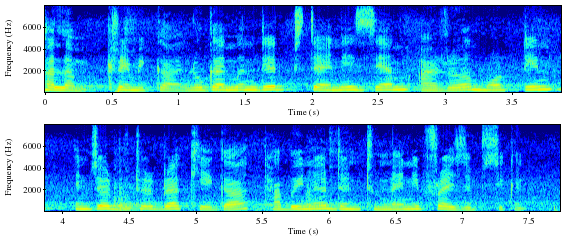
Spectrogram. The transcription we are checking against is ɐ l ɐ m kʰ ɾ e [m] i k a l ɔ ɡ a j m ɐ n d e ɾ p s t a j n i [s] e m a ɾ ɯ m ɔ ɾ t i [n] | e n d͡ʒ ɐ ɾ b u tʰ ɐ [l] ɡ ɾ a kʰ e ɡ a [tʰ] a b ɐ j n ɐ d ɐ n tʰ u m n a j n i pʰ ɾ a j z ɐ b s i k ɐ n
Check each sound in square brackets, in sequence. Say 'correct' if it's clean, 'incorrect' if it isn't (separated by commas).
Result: correct, incorrect, correct, incorrect, correct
